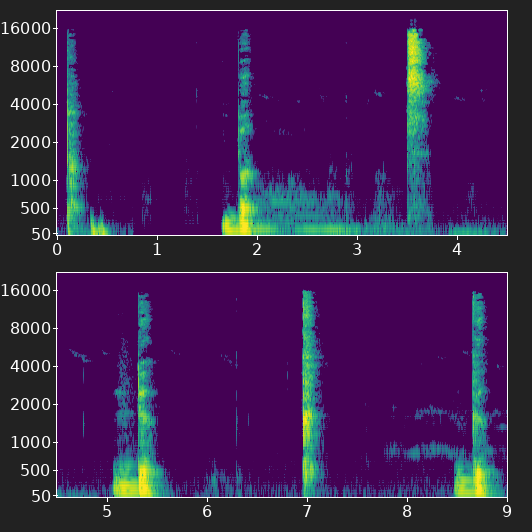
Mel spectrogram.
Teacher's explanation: Plusives or stops are consonant sounds that when producing or creating the airflow is blocked completely then suddenly released with a sharp burst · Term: Plosives or stops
